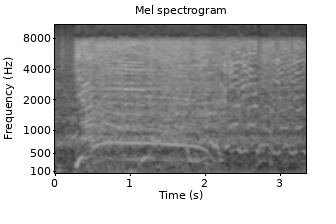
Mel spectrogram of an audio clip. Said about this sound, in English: Mikkel Hansen does this like wonder throw, goes right in the top corner and the crowd goes wild.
